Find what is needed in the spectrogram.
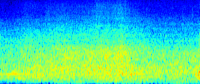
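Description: Sea surf washing in with wind, the rush swelling to its loudest about halfway through.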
